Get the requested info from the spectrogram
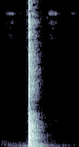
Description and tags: medium drop
an object falling on a table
